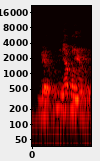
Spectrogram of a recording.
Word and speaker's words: Nineveh: So, the fish took Jonah to Nineveh. How you pronounce that? Nineveh.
